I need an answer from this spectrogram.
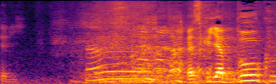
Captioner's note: everyone laughs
